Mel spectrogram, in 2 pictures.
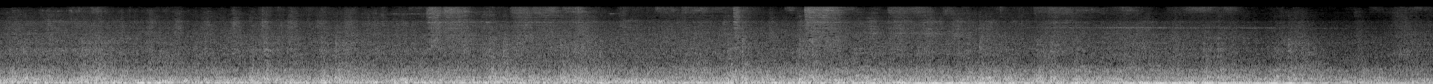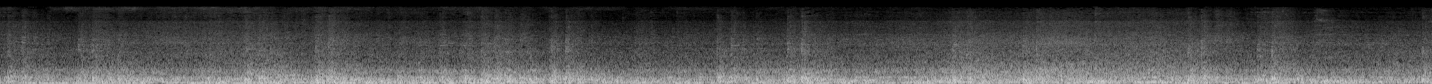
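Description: Freight train of autorack cars rolling past close by: a steady rumble of wheels with clickety-clack over the rail joints, heaviest about ten seconds in.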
